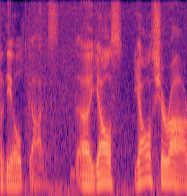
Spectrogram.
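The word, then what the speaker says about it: Y'Shaarj: I I was saying his name wrong. So, it's Yeshu.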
